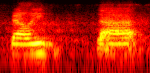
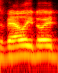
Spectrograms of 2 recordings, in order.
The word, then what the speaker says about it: Valladolid: What is Validad?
